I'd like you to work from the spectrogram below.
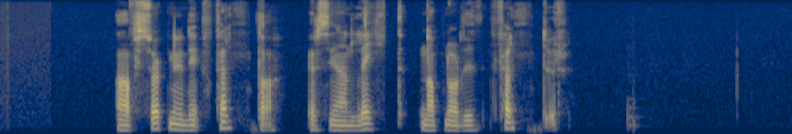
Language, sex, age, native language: Icelandic, male, 20-29, Icelandic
